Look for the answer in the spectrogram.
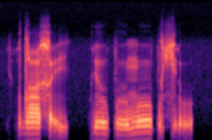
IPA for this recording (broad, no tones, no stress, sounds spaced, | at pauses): dˤ iː χ ḛ i̯ | ɾʲ oː u̯ p ʊː m oː p o̰ ç ḛ ɾ o̰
